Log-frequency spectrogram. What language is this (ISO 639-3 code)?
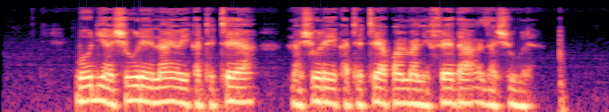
swa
